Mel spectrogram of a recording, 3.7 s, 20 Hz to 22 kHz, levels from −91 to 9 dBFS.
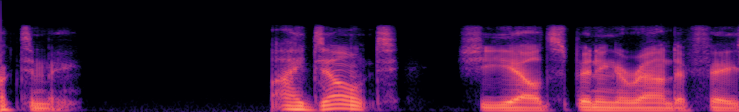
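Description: Just after "to me", at 0.57 s, the speech cuts out completely. Nothing is heard until 1.37 s, a gap of about 0.8 s. This is likely a long network dropout. No packets reached the receiver for that stretch, so about 780 ms of audio was never played. Silence fills the hole. When the speech resumes, it picks up further along, and the lost part is simply gone.

From 1.62 s to 1.75 s, the level suddenly drops by about 6 dB, then returns. That is roughly 130 ms. The likely cause is one channel dropping out of a stereo feed. Once the two sides are summed to mono, losing one halves the shared signal, which is the 6 dB step heard here. The drop is abrupt at both edges. The call path's coding adds its usual coding noise throughout, with content stopping near 8 kHz, which fits Opus at a modest bitrate.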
